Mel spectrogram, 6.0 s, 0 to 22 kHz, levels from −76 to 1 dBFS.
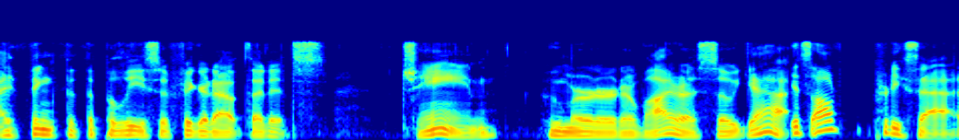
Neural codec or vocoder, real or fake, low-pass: none; real; 7.2 kHz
